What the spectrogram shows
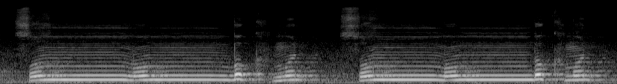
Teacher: Iqlab. Tanwin itu sebenarnya predikatnya nun. Tapi kemudian bertemu dengan ba. Maka iqlab diputar menjadi mim.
